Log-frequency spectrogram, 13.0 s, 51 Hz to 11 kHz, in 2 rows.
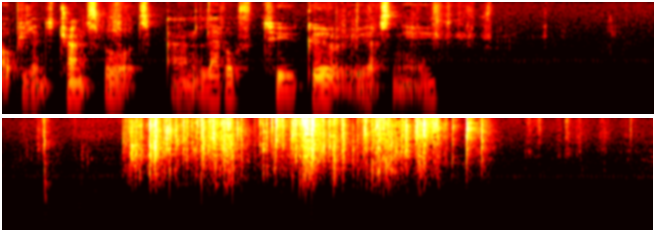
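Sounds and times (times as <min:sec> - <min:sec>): wrapper crinkling and tearing: 0:07.7 - 0:11.5.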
